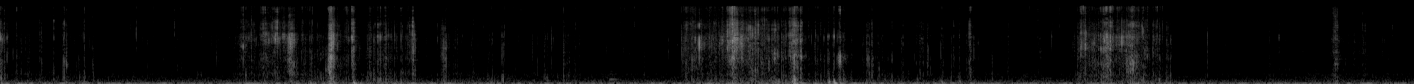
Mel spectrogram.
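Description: A pastel mound of floam sculpting foam, made of tiny polystyrene beads in a sticky binder, sits as a soft, solid mass on a wooden table while both hands squeeze and press it with the fingertips. Bright, sticky crackling and crinkling comes in three louder bursts over a steady bed of faint, fine snapping, each pop dying away almost instantly.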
